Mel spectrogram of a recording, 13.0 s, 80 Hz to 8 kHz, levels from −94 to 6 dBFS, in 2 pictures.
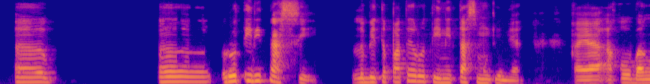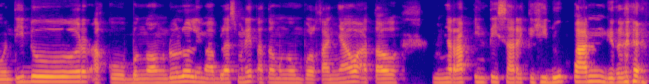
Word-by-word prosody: Eee 160 -1 -4 1.0
Eee, 175 0 -2
rutinitas 195 +1 +1 0.2
sih, 120 -4 -10 0.3
lebih 150 +2 -5
tepatnya 165 +2 -4
rutinitas, 155 -3 -3
mungkin 130 -3 -6
ya. - - -15 0.5
Kayak 115 +1 +2
aku 140 +4 -6
bangun 130 0 +1
tidur, 175 +2 +4
aku 135 +1 -4
bengong 135 +1 -1
dulu 170 +3 +3
15 140 -4 0
menit, 170 +3 -5
atau 145 0 -4
mengumpulkan 140 -1 -4
nyawa, 160 +1 +1
atau 140 0 +2 0.3
menyerap 150 +1 +1
inti 160 0 -3
sari 150 -1 +1
kehidupan, 165 +3 +4 0.2
gitu 155 +1 0
kan, 185 0 +4
155 Hz, 130 wpm, -23 LUFS, 140-175 Hz, 1.0 s, tidur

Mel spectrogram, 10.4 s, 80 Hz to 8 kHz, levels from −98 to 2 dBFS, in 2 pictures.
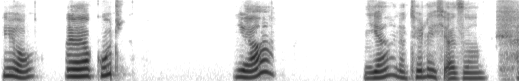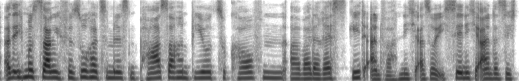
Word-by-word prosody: ja. 250 -5 0 0.3
Na 260 - +2
ja, 265 - +7
gut. 305 +6 -2 1.1
Ja 235 -1 +4 1.0
ja, 215 +5 0
natürlich. 230 0 -3
Also 195 +1 -5 0.3
Also, 195 +3 +2
ich 220 - -1
muss 245 -1 +5
sagen, 215 -1 +9
ich 205 - -2
versuche 225 +2 0
halt 225 -2 +3
zumindest 205 -2 0
'n 195 - -9
paar 190 +3 0
Sachen 210 -1 0
Bio 210 +1 -2
zu 200 - -6
kaufen, 200 +1 -5
aber 180 0 -1
der 180 -1 0
Rest 185 0 -1
geht 210 +1 -1
einfach 145 -2 -3
nicht. 175 +1 -4
Also, 170 +2 -2
ich 170 -1 -3
sehe 200 -1 +3
nicht 195 - -1
ein, 180 0 +3
dass 180 -1 -2
ich 175 0 -5
205 Hz, 200 wpm, -22 LUFS, 185-220 Hz, 1.1 s, sagen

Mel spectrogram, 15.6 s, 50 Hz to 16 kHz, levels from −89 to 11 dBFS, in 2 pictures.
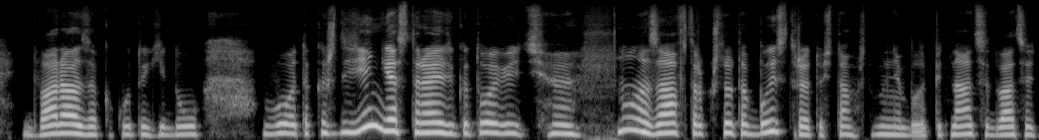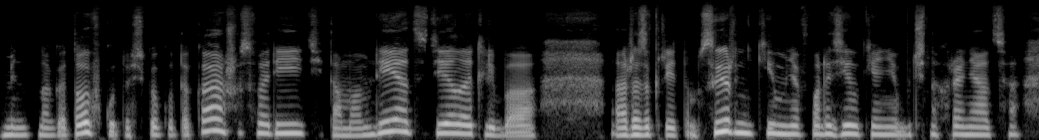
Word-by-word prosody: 2 205 +1 +3
раза 225 -3 +6
какую-то 200 +2 -7
еду. 200 +2 -3 0.5
Вот, 225 +1 0
а - - -3
каждый 250 +2 -1
день 395 +8 +7
я 295 -2 +9
стараюсь 255 -3 +5
готовить, 235 -1 0
э, 225 -1 +2 0.3
ну, 310 +3 +2
на 275 -3 +7
завтрак 235 -1 +3
что-то 245 -2 +1
быстрое, 245 -2 +1
то 200 - -18
есть, - - -14
там, 205 -4 -4
чтобы 205 +3 -6
у - - 0
меня 200 -1 -1
было 190 - -3
15-20 200 -1 -1
минут 190 0 -4
на 190 -2 -6
готовку, 225 +6 0
то 185 - -11
есть - - -18
какую-то 190 0 -8
кашу 285 -3 -1
сварить, 235 -2 -2
там, 180 0 -6
омлет 255 +9 -1
сделать, 235 -4 0
либо, 90 - -4 0.5
а, 185 - -2
разогреть 195 -1 -2
там 205 -5 -10
сырники, 250 -4 +2
у - - +1
меня 215 0 0
в - - -20
морозилке 215 -1 -1
они 200 0 -3
обычно 200 +1 -9
хранятся. 200 0 -5
215 Hz, 185 wpm, -21 LUFS, 200-240 Hz, 0.5 s, я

